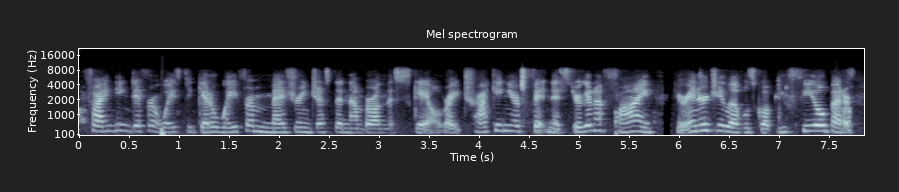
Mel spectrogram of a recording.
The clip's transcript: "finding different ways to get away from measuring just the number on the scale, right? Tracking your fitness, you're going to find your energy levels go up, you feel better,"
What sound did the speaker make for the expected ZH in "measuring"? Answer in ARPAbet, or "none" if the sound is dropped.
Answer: ZH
